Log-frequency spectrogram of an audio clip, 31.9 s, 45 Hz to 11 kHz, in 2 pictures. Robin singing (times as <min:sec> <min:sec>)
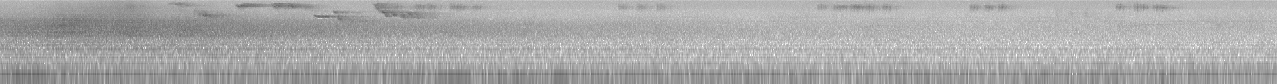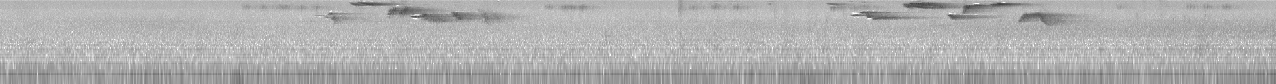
0:19.4 0:22.4, 0:26.4 0:29.5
